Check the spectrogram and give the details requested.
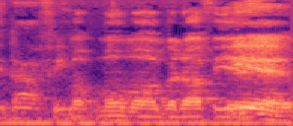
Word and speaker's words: Gaddafi: he got good uh was more gaddafi that's how he pronounced his name gaddafi yeah how he pronounced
